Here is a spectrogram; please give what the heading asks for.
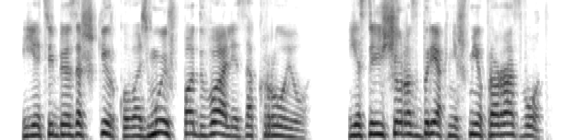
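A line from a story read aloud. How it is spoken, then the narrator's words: Growl. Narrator (Russian): прорычал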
